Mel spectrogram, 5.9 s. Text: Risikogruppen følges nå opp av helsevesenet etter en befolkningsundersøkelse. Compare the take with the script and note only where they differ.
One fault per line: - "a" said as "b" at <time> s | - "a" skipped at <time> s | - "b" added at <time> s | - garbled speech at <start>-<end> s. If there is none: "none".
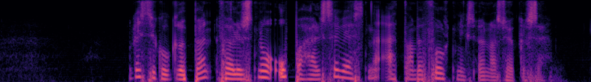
none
